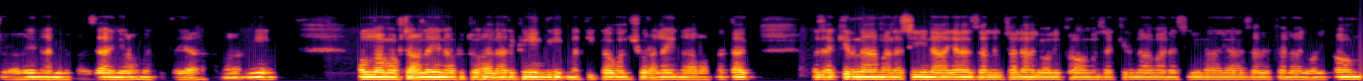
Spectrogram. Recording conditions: video call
